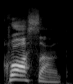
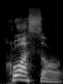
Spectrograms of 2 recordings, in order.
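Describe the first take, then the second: First: It uses an anglicized pronunciation. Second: It keeps the original French-like pronunciation. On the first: The speaker calls it wrong. "not croissant" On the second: The speaker calls it right. "we often keep their original pronunciation"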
